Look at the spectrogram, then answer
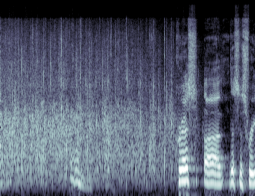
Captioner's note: applause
